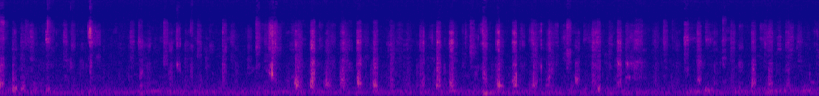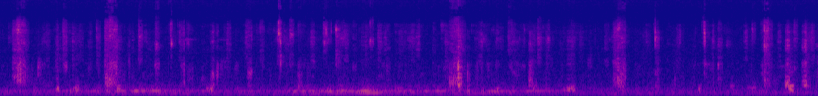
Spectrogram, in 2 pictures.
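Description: Eating sounds played back at three times speed: rapid, irregular wet clicks and smacks of chewing, and of fingers mixing rice on a steel plate.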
